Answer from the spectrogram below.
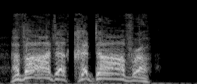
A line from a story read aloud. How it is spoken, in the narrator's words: a second voice which screeched the words to the night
